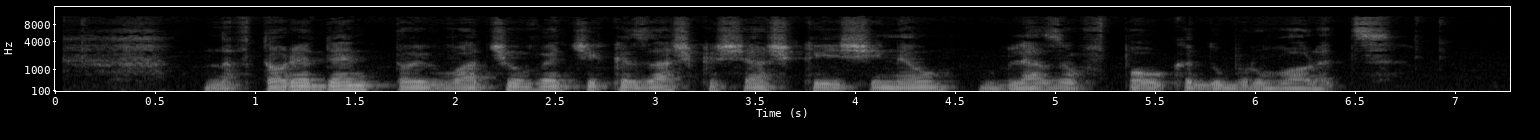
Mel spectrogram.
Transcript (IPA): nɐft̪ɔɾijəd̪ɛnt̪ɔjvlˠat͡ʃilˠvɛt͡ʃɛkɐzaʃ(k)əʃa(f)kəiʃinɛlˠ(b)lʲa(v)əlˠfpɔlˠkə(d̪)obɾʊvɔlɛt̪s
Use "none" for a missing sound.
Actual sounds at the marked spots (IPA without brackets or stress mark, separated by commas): k, ʃ, v, z, d̪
